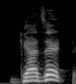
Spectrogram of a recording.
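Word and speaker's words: gadget: अब देखिए यहां पे जी ए डी जी ई टी डी जी एक साथ है तो ज उच्चारण होगा गैजेट क्या पढ़ेंगे इसको गैजेट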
